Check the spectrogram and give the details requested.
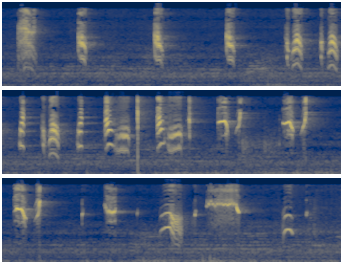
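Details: Long-tailed shrike singing energetically, used as a lure to prompt silent shrikes to sing: a rapid, varied string of sharp chirps, short whistles and harsh notes in quick succession over a low background hum.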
